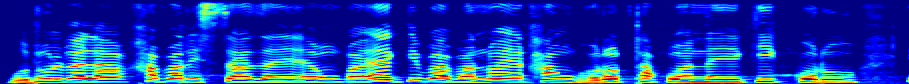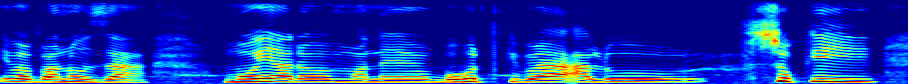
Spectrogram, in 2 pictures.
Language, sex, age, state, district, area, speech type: Assamese, female, 45-60, Assam, Barpeta, rural, spontaneous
